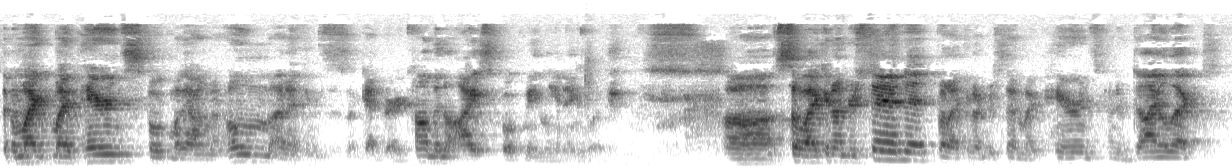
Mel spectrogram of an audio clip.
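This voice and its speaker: Very fast male speech with lively intonation and big swings in loudness, plus audible room echo and noticeable background noise. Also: fairly high pitch for a man. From US, partly raised in Chennai, India. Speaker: university lecturer in Sanskrit and Tamil. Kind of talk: interview conversation. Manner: hesitant, many fillers.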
